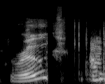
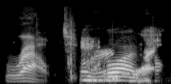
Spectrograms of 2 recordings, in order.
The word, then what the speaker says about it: route: Root. Root or route. Yes. So, so we can use that ooh sound root or route.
